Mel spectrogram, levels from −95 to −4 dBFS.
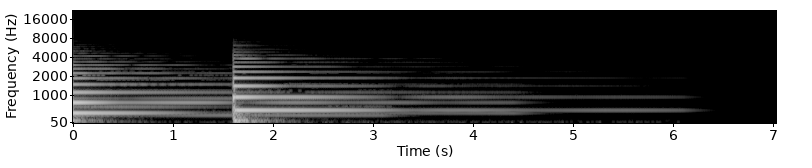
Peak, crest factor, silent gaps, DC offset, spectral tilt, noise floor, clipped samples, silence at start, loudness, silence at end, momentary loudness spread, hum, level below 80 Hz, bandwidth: -12 dBFS; 22 dB; none; under 0.1%; -7.5 dB/octave; -80 dBFS; under 0.1%; 0 s; -31 LUFS; 2.9 s; 26 LU; none; -56 dBFS; 6.6 kHz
